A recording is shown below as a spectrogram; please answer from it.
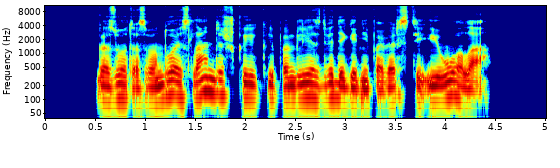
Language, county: Lithuanian, Vilnius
